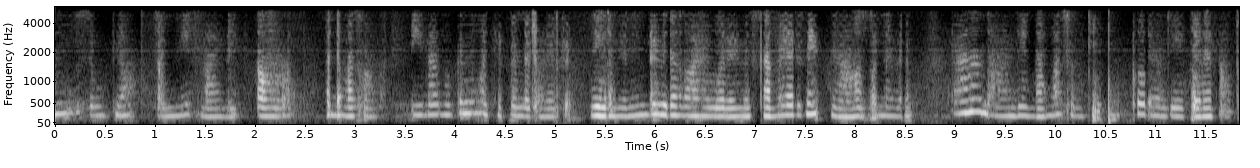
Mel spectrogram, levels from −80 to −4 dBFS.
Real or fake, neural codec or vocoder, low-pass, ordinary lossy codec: fake; codec, 44.1 kHz, 0.9 kbps, DAC; 5.4 kHz; none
